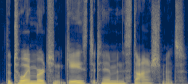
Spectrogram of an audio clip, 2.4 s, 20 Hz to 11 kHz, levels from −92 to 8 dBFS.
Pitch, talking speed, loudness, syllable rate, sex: 145 Hz, 205 wpm, -19 LUFS, 5.5 syllables/s, female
